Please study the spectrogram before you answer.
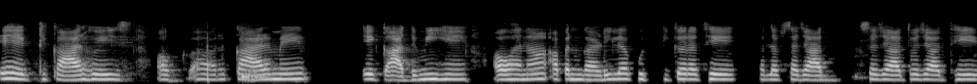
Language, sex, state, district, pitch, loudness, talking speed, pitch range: Chhattisgarhi, female, Chhattisgarh, Raigarh, 235 Hz, -19 LUFS, 165 wpm, 225-240 Hz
